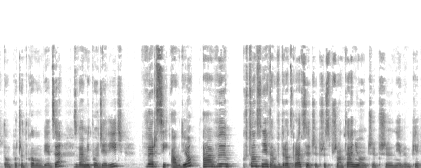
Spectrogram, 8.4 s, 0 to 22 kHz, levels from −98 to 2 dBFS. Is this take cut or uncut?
cut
